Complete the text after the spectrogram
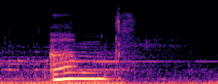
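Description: A young woman speaks briefly into a nearby microphone.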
